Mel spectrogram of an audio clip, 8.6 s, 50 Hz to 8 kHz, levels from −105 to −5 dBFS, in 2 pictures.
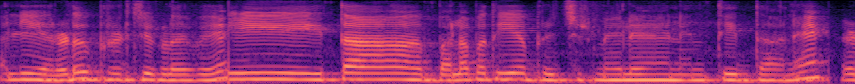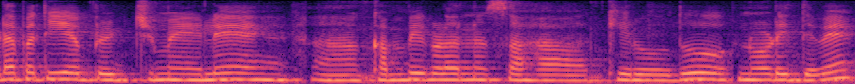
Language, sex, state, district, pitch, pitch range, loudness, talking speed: Kannada, female, Karnataka, Chamarajanagar, 205 Hz, 200-220 Hz, -31 LUFS, 110 wpm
